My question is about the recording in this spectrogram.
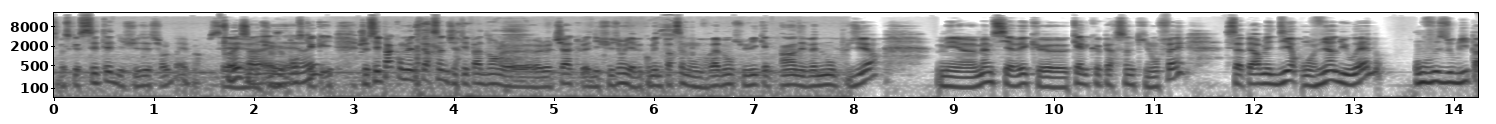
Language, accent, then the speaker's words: French; Brittany, France; je parle en tant que breton pur jus, là, pour le coup.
